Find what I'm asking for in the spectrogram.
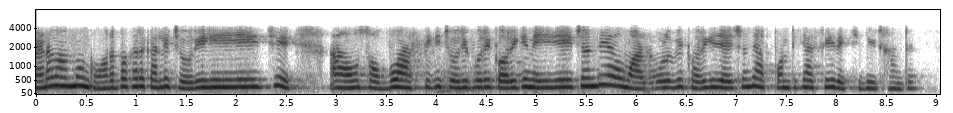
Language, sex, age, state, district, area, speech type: Odia, female, 30-45, Odisha, Bhadrak, rural, conversation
